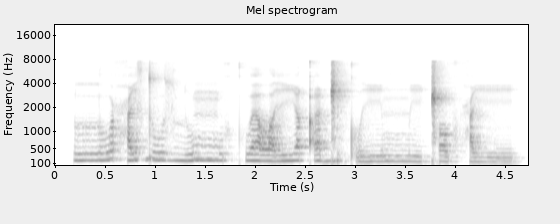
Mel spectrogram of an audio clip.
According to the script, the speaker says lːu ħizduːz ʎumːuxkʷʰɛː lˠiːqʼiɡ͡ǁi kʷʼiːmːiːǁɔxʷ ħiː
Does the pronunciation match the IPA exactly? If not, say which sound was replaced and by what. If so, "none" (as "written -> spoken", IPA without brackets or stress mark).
none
